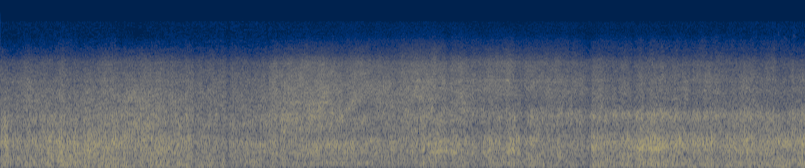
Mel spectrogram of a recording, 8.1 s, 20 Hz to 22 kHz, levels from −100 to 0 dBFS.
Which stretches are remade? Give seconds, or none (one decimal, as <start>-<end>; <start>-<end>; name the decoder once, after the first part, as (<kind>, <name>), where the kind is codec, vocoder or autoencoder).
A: 2.9-6.3 (autoencoder, DAC-VAE)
